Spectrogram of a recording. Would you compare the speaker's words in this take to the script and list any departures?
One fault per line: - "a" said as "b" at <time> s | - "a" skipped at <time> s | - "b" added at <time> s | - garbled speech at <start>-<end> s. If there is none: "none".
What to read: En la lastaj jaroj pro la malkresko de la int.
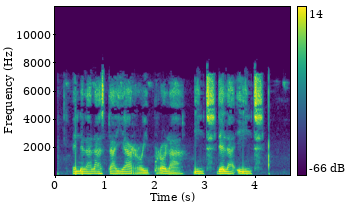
- "malkresko" said as "int" at 2.8 s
